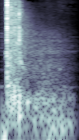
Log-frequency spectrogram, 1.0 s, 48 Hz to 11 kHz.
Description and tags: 30-30 Lever Rifle Gunshot
Shooting with a 30-30 LR somewhere in Southern Colorado up in some mountainous terrain.
Any amount donated is greatly appreciated and words can't show how much I appreciate you. Thank you for reading.
๐Ÿ…ต๐Ÿ† ๐Ÿ…ด๐Ÿ…ด๐Ÿ†‚๐Ÿ…พ๐Ÿ†„๐Ÿ…ฝ๐Ÿ…ณ.๐Ÿ…พ๐Ÿ† ๐Ÿ…ถ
